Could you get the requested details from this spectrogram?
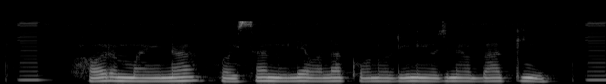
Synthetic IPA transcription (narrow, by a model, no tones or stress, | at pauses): hɔɾməinapəjsamilewalakoːnoɾinjoːd͡ʒnabaːki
